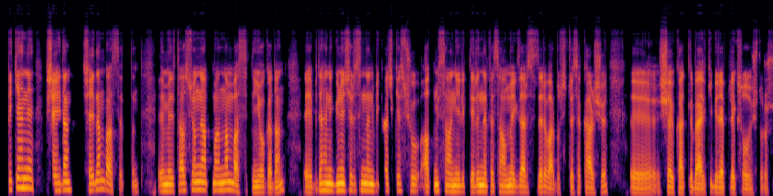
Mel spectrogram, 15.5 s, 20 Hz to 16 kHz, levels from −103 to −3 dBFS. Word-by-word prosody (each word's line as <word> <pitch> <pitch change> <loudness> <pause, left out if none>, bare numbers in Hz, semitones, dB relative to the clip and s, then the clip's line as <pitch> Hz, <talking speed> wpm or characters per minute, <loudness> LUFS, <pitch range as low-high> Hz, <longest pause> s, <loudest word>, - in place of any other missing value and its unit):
peki, 160 +4 0
hani 180 -1 +4 0.2
şeyden 145 +2 +2 0.2
şeyden 150 +4 0
bahsettin, 120 -6 -4 0.4
eee, - - 0
meditasyon 130 +4 +1
yapmandan 140 0 +2
bahsettin, 105 -3 -1
yogadan. 100 -1 -1 0.4
Eee, 100 0 -2
bir - - -14
de, 130 - +2
hani, 130 -1 +4
gün 130 +2 +4
içerisinde, 135 0 +2
hani, 125 -1 +3
birkaç 125 0 -4
kez 130 -2 -5
şu 125 -1 -4
60 120 +3 0
saniyelik 110 -1 -1
derin 115 +1 +3
nefes 115 0 -1
alma 110 0 +2
egzersizleri 105 0 -1
var, 85 -2 +1
bu - - -10
strese - - -6
karşı, 95 -3 -1 0.5
eee, 85 -2 -1
şefkatli 95 -1 +1
belki 85 +3 +2
bir 100 - +1
refleks 95 -1 0
oluşturur. 80 -1 -6
120 Hz, 140 wpm, -26 LUFS, 100-135 Hz, 0.5 s, hani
